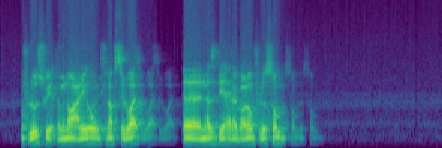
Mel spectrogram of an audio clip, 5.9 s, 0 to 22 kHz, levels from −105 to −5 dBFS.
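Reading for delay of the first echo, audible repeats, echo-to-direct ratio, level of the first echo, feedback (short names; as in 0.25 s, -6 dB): 0.248 s, 2, -21.0 dB, -21.5 dB, 33%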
